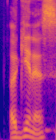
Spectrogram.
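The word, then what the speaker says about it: Aguinis: 1995 study today by a Guinness oh how do you pronounce that it's like the beer a Guinness oh okay Pearson Quigley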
